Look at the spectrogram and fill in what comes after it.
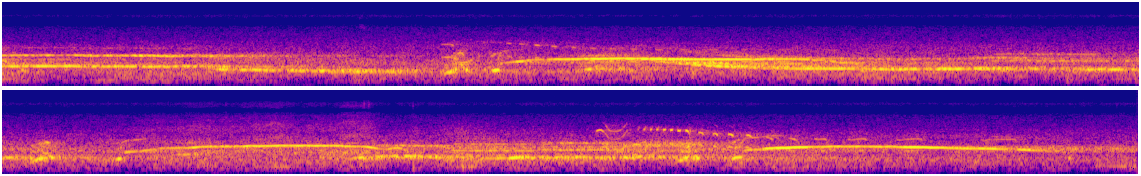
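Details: Several gray wolves give a chorus howl at sunrise on a cold morning in Yellowstone, heard from a backpacking camp. Their long, smooth tones swell and slide down, overlapping.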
